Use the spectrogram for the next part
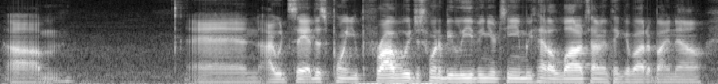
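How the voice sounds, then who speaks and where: A young man with a lowish voice chats on a live stream, answering viewers. He thinks aloud in a loose, casual way, full of ums and restarts. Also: brisk, pushed and bright. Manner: casual, answers viewer questions, many fillers. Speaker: fantasy football streamer.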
